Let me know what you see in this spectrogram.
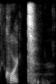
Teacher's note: court so this little mark here is to remind you to hold your tongue in the t position and don't release court just hold it court so if it was the last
